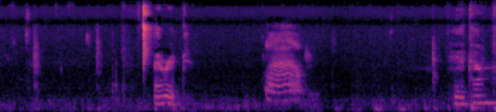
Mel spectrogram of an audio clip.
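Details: Pet cat indoors making cute mrrp noises: two short chirped mrrps with a brief fluttering trill between them, over soft room noise and a person talking to the cat.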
